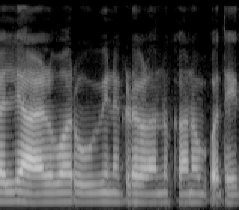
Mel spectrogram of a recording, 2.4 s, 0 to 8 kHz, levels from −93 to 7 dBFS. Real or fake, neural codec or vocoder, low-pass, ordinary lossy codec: real; none; 7.2 kHz; AAC, 48 kbps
